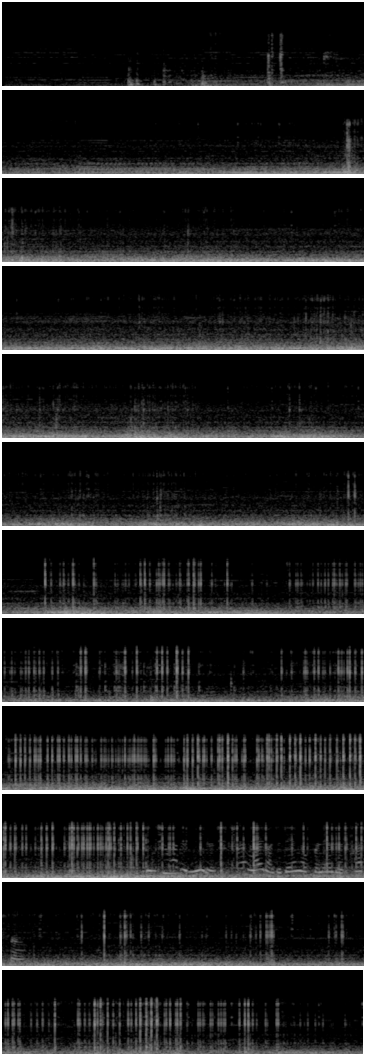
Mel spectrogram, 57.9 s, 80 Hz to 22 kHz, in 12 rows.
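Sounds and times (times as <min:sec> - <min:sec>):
car engine and road rumble: 0:00.0 - 0:57.9.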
